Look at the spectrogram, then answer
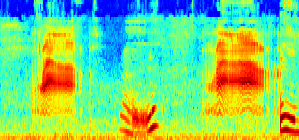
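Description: A Ragdoll cat gives soft, short chirping meows that bend up and down in pitch.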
